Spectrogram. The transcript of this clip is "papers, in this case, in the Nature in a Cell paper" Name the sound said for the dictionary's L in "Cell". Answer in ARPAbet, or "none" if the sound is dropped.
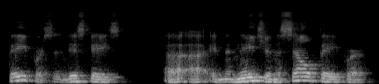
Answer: L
